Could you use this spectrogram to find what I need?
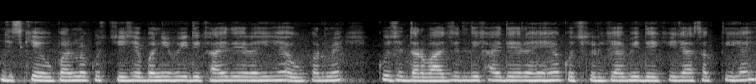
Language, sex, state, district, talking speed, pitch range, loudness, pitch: Hindi, male, Uttar Pradesh, Varanasi, 205 wpm, 180-185 Hz, -14 LUFS, 180 Hz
